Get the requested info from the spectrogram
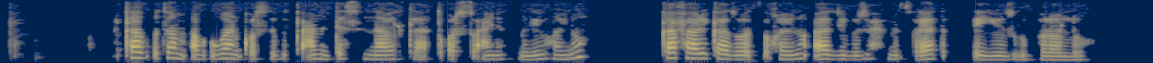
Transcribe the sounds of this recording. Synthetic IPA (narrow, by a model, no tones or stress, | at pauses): kʰaβʔɨt̪ʰo̞maβʔɨwankʼoɾsibɨt̪ʼa̰ʕmid̪ɐsɨnːaβɐlkʰa̰t̪ʰːɨχʼɐ̰ɾsṵʕa̰jnɐt̪̚mɨɡβixʰo̞jnu | kʰaβfaβɾikʰazɨwɔt͡sʼḭkʰo̞jnuʔazibɨzuħmɨt͡sʼɨɾjat̪ | ʔɨjːuzɨɡɨbːɐɾɐlːo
